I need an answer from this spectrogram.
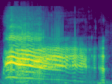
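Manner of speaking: very high, loud cartoon "Wah!"; accused Nixon answers as Wario, loud cartoon shriek. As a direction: squawk it like a cornered Wario. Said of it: "and he'd be like".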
